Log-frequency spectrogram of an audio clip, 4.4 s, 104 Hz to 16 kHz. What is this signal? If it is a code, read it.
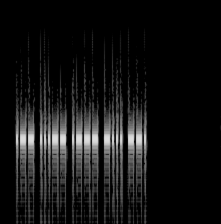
Morse code, heard as a keyed tone, about 31 wpm, 700 Hz. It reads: W3JBG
